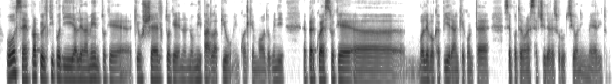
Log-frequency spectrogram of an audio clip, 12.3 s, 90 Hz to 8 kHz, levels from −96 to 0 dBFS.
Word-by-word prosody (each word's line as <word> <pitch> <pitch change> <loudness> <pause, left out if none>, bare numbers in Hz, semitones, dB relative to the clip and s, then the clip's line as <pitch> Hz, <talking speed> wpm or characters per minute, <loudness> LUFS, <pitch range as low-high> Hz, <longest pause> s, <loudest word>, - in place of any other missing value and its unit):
o 155 +5 +8
se 120 -9 +7
è 115 - -4
proprio 140 -1 +5
il - - -5
tipo 135 -3 +2
di 115 -1 0
allenamento 110 +1 0
che 105 -1 -5
che - - -6
ho - - -3
scelto 110 +1 +2
che 105 -1 -2
non 105 0 -9
non 105 -1 -7
mi 105 -1 -3
parla 100 -2 0
più, 105 -2 -4
in - - -16
qualche - - -8
modo. 95 0 -8
Quindi 105 +1 -6 0.3
è - - -6
per 110 0 +5
questo 105 +1 +5
che, 100 -1 +3
uhm, 95 0 -3 0.3
volevo 105 -1 0
capire, 100 0 -2
anche 95 0 -4
con 95 -1 -8
te, 90 -1 0 0.3
se - - +1
potevano 95 0 -3
esserci 95 - +4
delle - - -3
soluzioni 90 0 -5
in - - -12
merito. 90 0 -10
105 Hz, 190 wpm, -26 LUFS, 95-110 Hz, 0.3 s, o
